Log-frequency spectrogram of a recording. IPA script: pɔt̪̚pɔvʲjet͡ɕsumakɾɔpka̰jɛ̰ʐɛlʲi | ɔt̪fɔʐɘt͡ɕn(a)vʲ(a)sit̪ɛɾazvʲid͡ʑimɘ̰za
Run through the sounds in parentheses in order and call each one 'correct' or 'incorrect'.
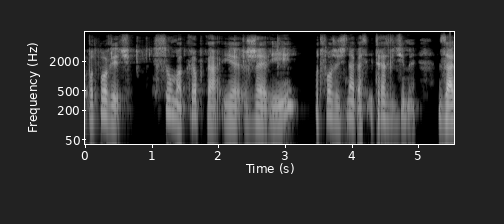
correct, correct

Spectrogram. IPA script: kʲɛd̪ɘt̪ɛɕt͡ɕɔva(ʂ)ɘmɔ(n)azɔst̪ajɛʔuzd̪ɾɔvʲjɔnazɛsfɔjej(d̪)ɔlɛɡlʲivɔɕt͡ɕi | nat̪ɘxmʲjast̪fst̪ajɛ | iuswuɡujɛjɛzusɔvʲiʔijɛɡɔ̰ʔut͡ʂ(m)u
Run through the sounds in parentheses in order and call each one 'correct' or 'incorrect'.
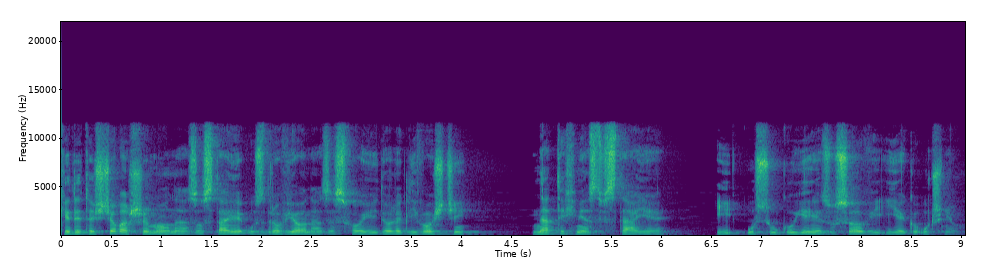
correct, correct, correct, incorrect: ɲ

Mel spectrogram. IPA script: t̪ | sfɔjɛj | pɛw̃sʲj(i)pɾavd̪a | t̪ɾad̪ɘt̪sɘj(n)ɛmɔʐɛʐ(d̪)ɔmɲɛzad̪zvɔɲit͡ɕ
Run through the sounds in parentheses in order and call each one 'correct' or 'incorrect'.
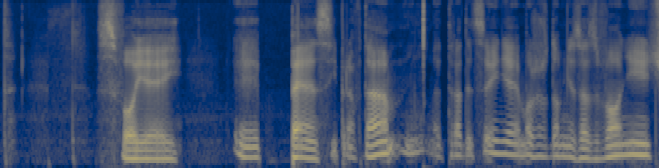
correct, incorrect: ɲ, correct

